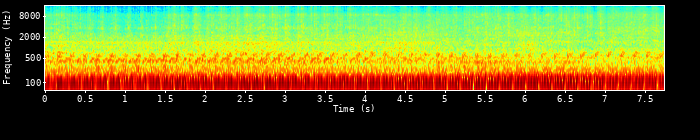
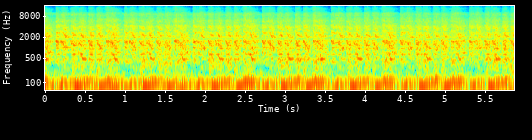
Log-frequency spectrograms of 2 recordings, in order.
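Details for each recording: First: 2004 Dodge Ram Rumble Bee, swapped 6.1 HEMI V8 from 2006 SRT Charger, open headers, on the ground: deep choppy rumble with steady beat around three a second; healthy, though dash warning lights on, AC and O2 sensors unplugged. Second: 2004 Dodge Ram Rumble Bee, freshly swapped 6.1 HEMI V8 from 2006 SRT Charger, first start: uneven idle surging about once a second, lumpy hunting beat; rough stumbling idle, suspected unplugged port on intake.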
